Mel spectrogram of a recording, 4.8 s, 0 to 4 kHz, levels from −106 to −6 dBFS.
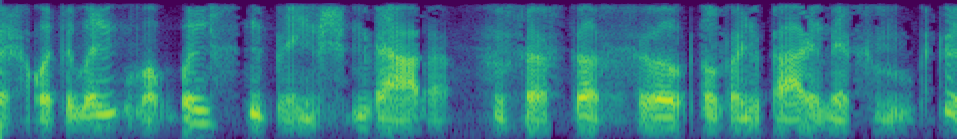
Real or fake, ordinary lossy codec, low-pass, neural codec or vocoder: fake; AAC, 24 kbps; 3.6 kHz; autoencoder, 44.1 kHz, a latent of 192 numbers a frame, MeloTTS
